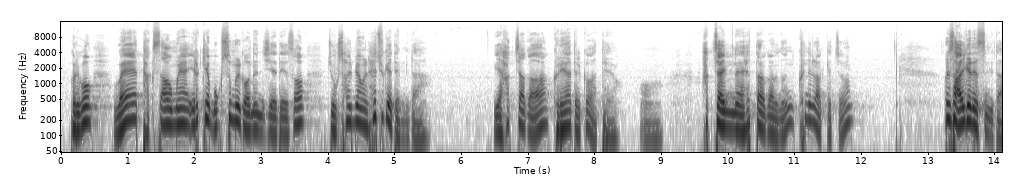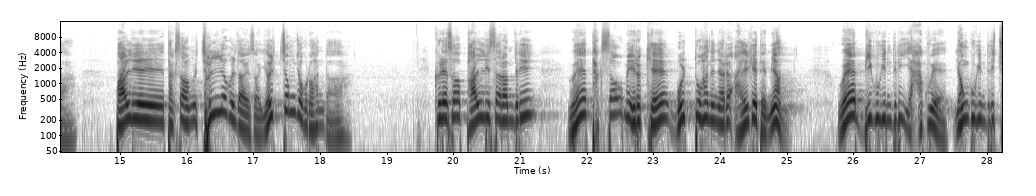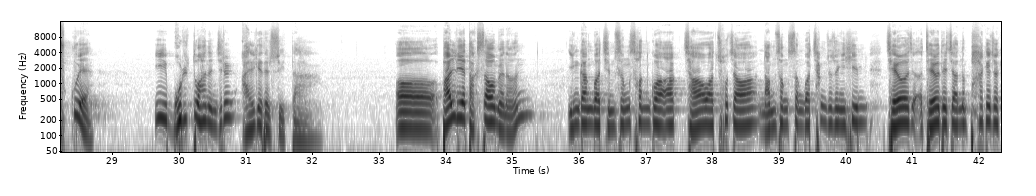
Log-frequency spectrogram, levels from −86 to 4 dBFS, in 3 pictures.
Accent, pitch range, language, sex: native, 125-195 Hz, Korean, male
